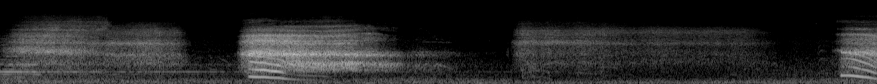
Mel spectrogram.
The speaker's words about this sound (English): Gross. Stop breathing into the phone, please.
